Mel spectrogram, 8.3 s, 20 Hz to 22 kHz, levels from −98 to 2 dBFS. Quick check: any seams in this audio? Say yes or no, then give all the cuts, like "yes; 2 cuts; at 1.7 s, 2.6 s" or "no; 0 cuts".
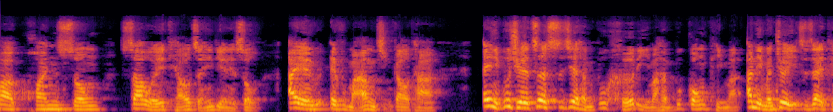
no; 0 cuts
